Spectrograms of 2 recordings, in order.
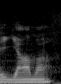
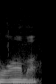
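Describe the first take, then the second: First: The name begins with a Y sound. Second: The name begins with an L sound. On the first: The speaker calls it right. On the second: The speaker calls it wrong.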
